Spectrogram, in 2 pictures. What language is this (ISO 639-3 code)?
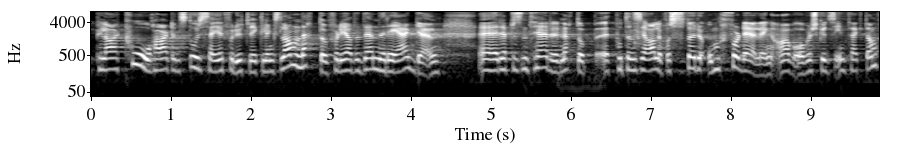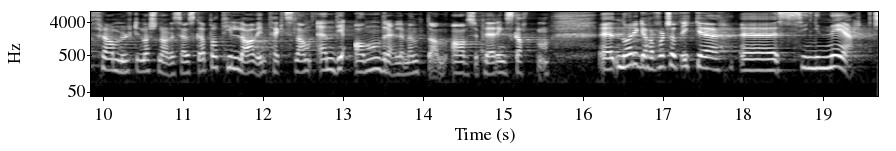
nor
